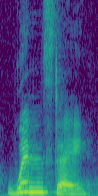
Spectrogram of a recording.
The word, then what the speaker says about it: Wednesday: that's the silent c so what about the letter d yep it can be silent too wednesday handsome sandwich so i'm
